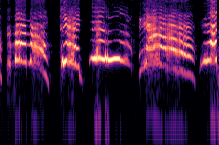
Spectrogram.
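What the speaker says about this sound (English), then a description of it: "Now the Toads scream when they're caught off guard, mainly with ghosts." Toads from the video game Luigi's Mansion Dark Moon let out about five short, shrill, squeaky screams in quick succession, loud and close with brief gaps of silence.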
